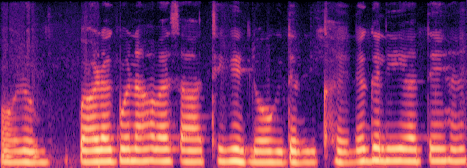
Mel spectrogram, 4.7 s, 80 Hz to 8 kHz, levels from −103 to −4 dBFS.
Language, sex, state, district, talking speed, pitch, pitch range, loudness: Hindi, female, Delhi, New Delhi, 155 wpm, 200 Hz, 190-210 Hz, -16 LUFS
